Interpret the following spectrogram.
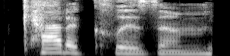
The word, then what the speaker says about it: cataclysm: Both US and UK have the same pronunciation of this word. Cataclysm. Now read the syllables shown on the screen naturally. Cut. Clee. Zem. Cataclysm. Emphasize cat and soften cliz.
